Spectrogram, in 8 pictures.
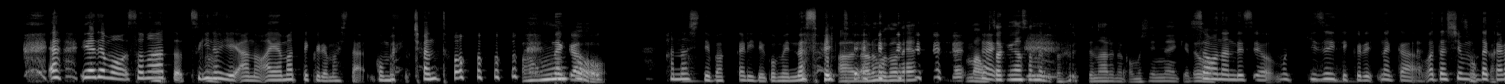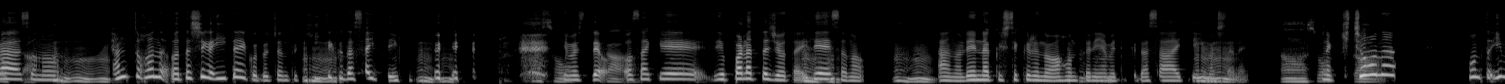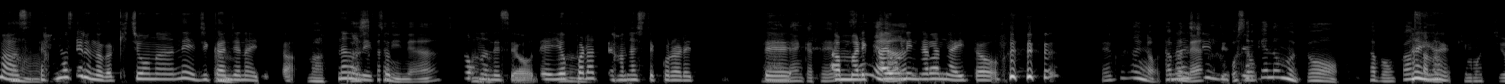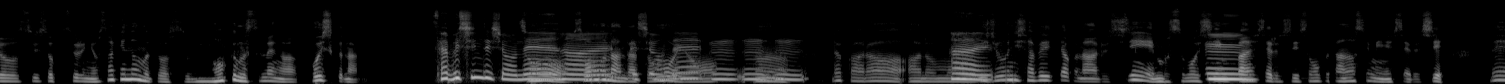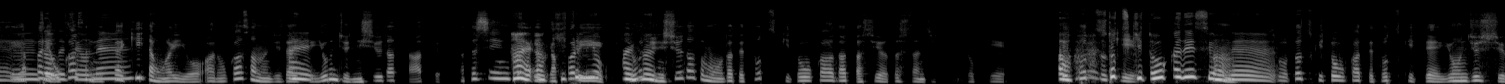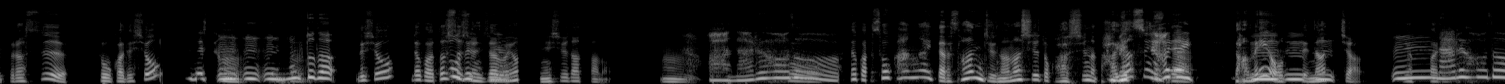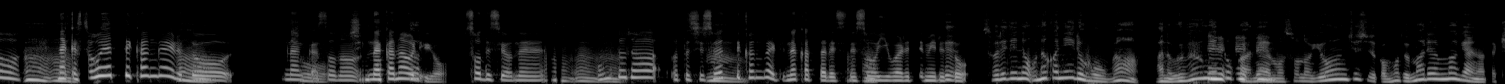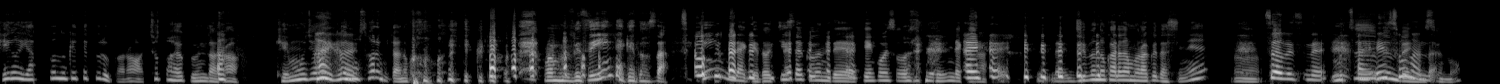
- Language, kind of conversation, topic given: Japanese, unstructured, 家族とケンカした後、どうやって和解しますか？
- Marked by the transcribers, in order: laughing while speaking: "ちゃんと"; laughing while speaking: "ごめんなさいって"; laugh; laugh; laughing while speaking: "猿みたいな子が出てくるよ"; laugh; laughing while speaking: "そうなんですね。はい はい"; laugh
